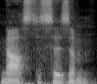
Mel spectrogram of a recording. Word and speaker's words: Gnosticism: And we have to pay attention to the words that have a silent G, like Gnosticism and gnosis, okay? There's a reason that it's silent.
